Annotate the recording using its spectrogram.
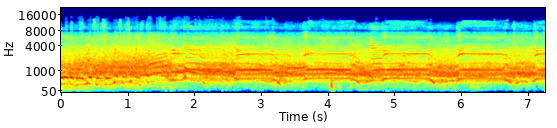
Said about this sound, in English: In Peru, the celebration of people jumping and screaming after Farfán's goal was so intense, it activated an earthquake alarm detector in Chile.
